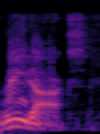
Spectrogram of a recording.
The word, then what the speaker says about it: redox: in chemistry uses redox instead of saying red and ox for reduction and oxidation we just pronounce the word redox and this is where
